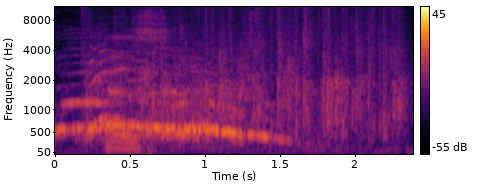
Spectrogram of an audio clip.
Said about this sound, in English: Yeah, I was wondering. I was like, is this going to get a round of applause?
